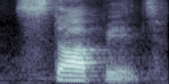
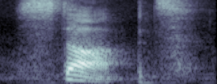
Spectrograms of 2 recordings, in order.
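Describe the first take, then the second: First: The ending is an extra 'id' syllable. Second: The ending is a short 't' sound. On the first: The speaker calls it wrong. "Muita gente vai falar stop it" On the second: The speaker calls it right. "esse E D ele vai ter um som de T"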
